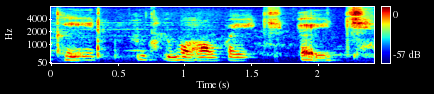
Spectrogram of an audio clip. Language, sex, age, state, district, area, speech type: Maithili, female, 60+, Bihar, Samastipur, urban, spontaneous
